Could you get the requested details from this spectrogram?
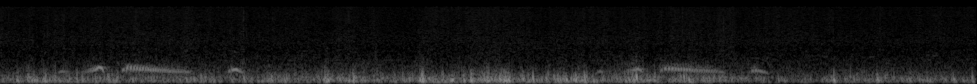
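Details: Wild spotted dove from high mountain forest in Thailand, a prized voice answering a decoy: two low hoarse cooing phrases, each a short note, a long slurred coo and a short closing note, over steady rustling background noise.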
